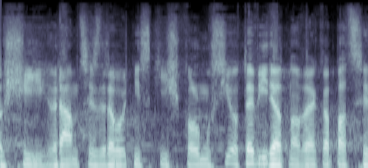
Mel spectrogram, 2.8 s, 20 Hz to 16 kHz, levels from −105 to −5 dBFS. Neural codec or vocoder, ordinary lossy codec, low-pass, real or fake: vocoder, 44.1 kHz, 128 mel bands, Pupu-Vocoder; MP3, 96 kbps; 14.4 kHz; fake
